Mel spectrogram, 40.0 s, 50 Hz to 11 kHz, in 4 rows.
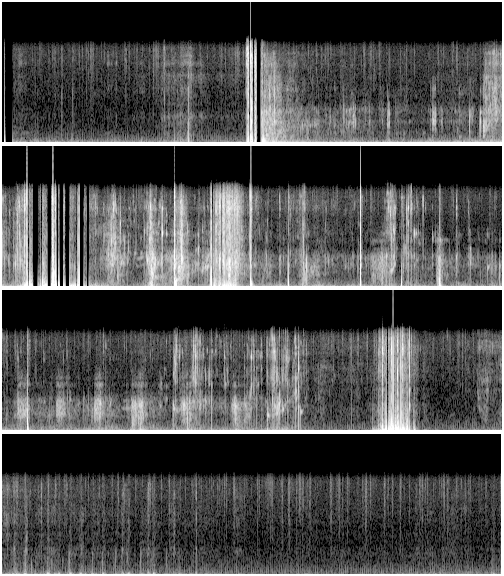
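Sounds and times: pool water sloshing and gurgling: 5.2 - 10.6, 11.7 - 26.2.

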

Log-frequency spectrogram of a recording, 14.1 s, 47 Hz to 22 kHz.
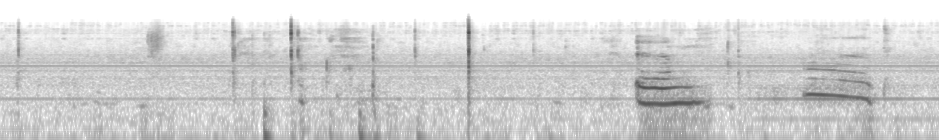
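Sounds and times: faint electrical hum: 0.0 - 14.0
sharp clicks and light taps: 7.0 - 8.6.

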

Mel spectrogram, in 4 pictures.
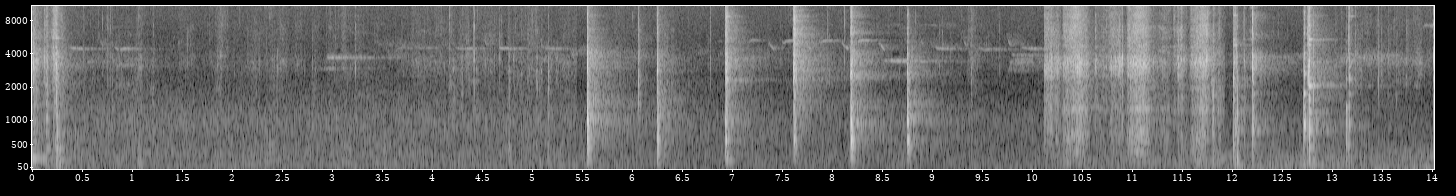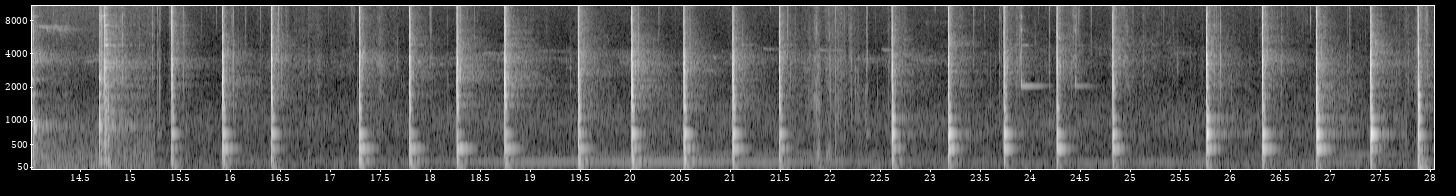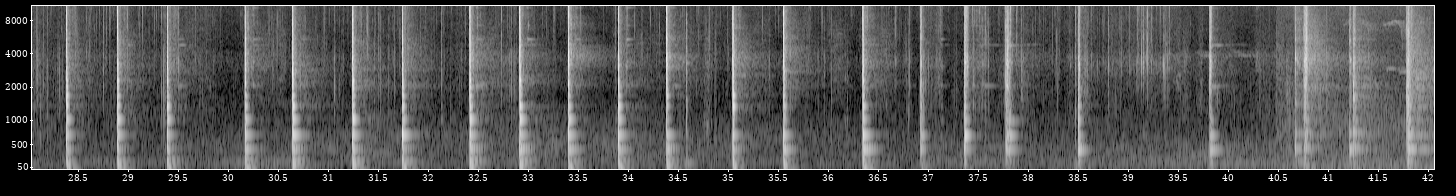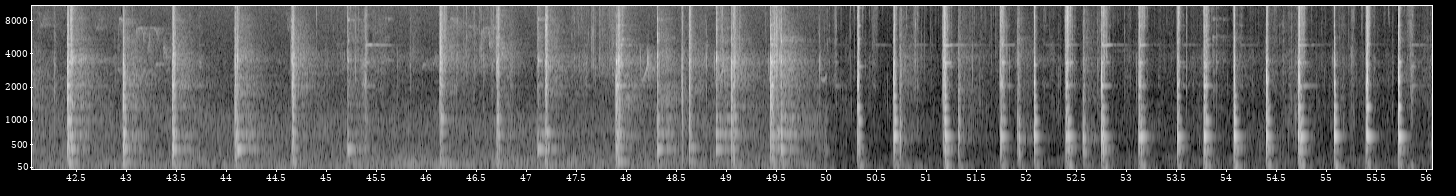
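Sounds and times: hatchet chopping log: 5.5 - 9.0, 11.0 - 13.3, 14.0 - 16.6, 17.3 - 21.7, 22.6 - 25.0, 25.8 - 29.6, 30.2 - 38.7, 40.6 - 45.5, 46.1 - 56.0.

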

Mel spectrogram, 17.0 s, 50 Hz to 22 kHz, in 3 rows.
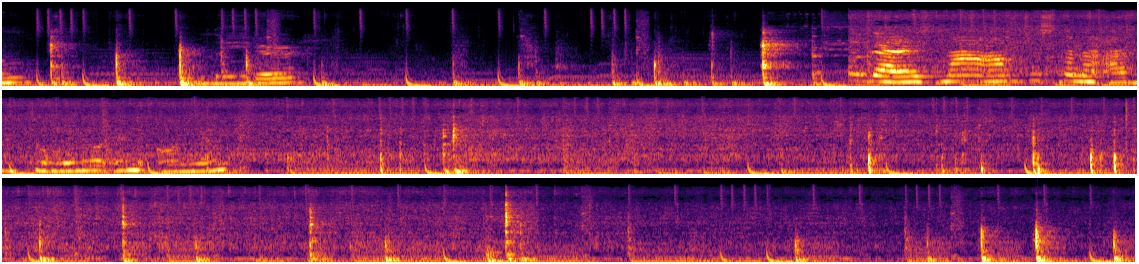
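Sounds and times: meat sizzling in a pan: 4.2 - 17.0.

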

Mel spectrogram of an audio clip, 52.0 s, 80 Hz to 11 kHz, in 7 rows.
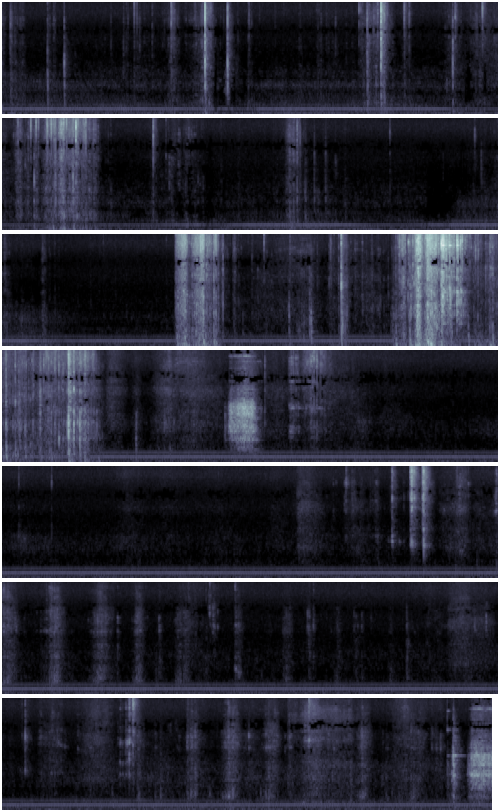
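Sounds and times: chip bag crinkling: 5.0 - 9.1, 17.5 - 23.9, 46.3 - 51.3
potato chip crunching: 19.7 - 23.8, 35.3 - 43.5, 44.8 - 51.3.

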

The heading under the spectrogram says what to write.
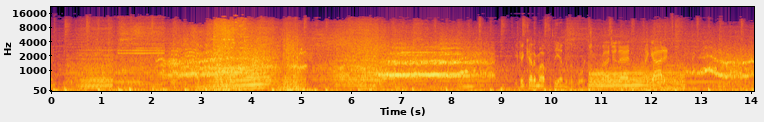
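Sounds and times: car engines revving: 0.0 - 14.0
tyres squealing: 1.3 - 5.2, 6.4 - 8.9, 12.5 - 14.0.

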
